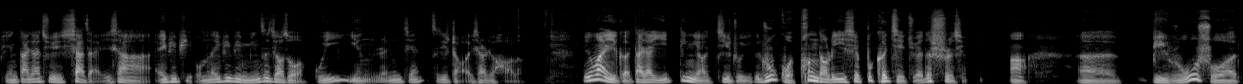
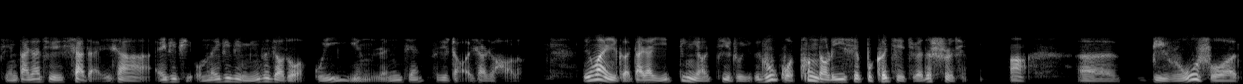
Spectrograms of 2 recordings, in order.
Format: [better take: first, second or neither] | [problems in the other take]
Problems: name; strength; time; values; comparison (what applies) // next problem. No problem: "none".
first | phone-call audio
